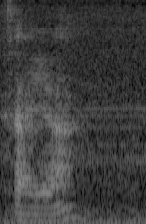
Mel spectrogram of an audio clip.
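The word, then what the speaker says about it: חיה: Chaya, okay, chaya, or chayot would be plural. Sounds like a coyote, kind of, right?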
